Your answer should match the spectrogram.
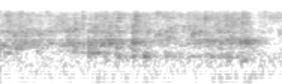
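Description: Tap water runs steadily through a filter into a pitcher kettle, a continuous hiss and gurgle with faint rising tones as it fills, no one speaking.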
